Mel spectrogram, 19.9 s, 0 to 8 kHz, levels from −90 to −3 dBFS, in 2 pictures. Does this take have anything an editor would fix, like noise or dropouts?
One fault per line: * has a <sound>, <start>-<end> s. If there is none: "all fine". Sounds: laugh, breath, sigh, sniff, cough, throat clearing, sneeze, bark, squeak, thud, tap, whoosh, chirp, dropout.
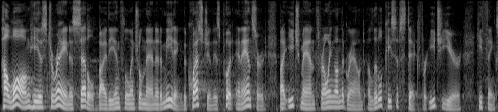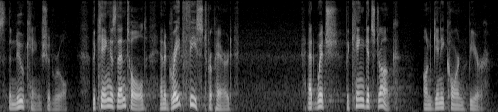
all fine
